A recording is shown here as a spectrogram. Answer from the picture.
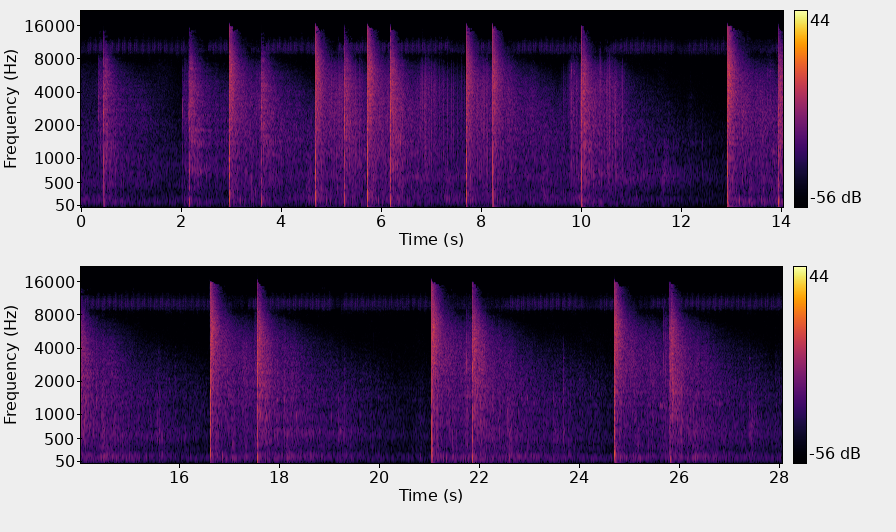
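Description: Aerial firework shells bursting in a display: about twenty sharp bangs at irregular intervals, some in quick clusters and some a few seconds apart, each followed by a long rolling echo that fades away.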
